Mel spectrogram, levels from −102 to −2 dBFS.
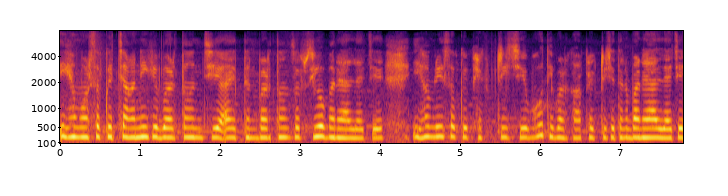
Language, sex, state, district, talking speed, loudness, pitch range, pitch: Maithili, female, Bihar, Madhepura, 225 wpm, -16 LUFS, 235-255 Hz, 245 Hz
